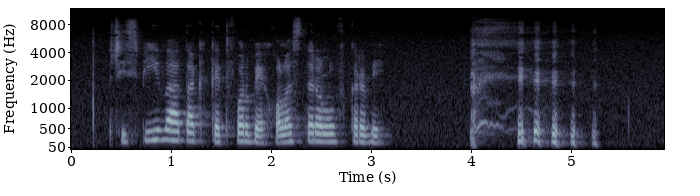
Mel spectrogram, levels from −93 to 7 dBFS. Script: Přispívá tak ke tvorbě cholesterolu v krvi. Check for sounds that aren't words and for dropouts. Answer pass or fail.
fail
